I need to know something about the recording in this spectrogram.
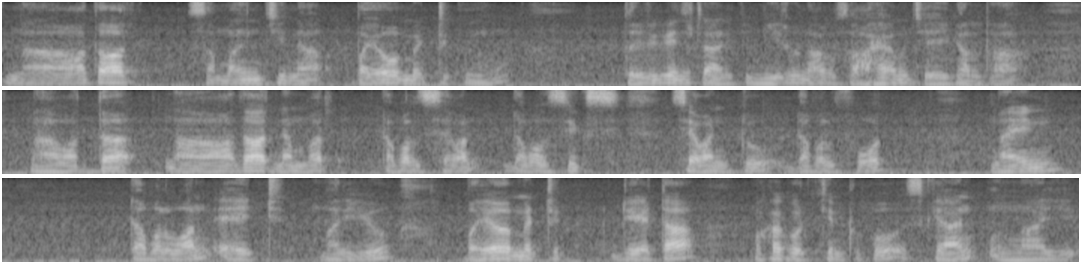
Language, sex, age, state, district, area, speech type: Telugu, male, 60+, Andhra Pradesh, Krishna, urban, read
